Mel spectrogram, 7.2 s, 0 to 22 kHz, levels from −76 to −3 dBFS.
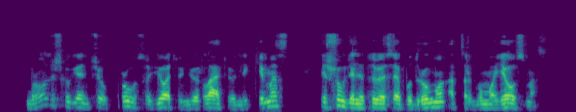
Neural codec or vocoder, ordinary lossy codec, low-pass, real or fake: none; AAC, 32 kbps; 7.2 kHz; real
